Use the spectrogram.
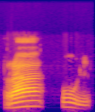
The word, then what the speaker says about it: Raúl: Raúl, la sílaba tónica es la última.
